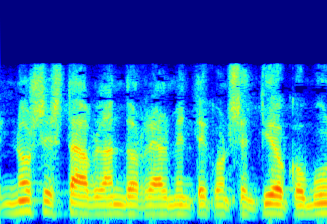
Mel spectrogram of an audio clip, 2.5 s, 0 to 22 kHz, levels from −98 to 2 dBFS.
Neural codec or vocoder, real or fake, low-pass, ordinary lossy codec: none; real; none; none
